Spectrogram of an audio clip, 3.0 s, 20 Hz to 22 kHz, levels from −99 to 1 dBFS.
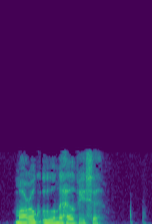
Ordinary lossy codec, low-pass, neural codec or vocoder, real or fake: MP3, 48 kbps; 7.2 kHz; none; real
